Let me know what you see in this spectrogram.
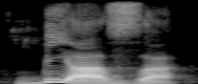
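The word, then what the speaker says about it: biasa: Quando elas são independentes, tem-se um pantum comum chamado de pantum biaza.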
